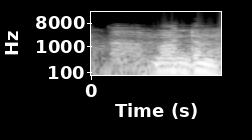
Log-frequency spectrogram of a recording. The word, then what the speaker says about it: Mundham: You got Loddon to the left, Mundham to the right. That's how you pronounce it.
